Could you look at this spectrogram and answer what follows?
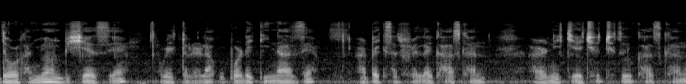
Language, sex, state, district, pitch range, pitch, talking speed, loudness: Nagamese, male, Nagaland, Dimapur, 85-115 Hz, 90 Hz, 210 wpm, -23 LUFS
